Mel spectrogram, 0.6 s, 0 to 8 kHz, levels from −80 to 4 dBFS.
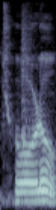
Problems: constant background noise, background conversations at intervals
